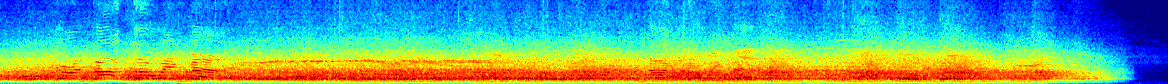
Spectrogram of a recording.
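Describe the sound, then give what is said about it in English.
A large crowd at a rally for Vice President Harris in Las Vegas roars and cheers continuously, a dense wall of voices with shouts and whoops layered over it, staying loud and steady for about ten seconds before cutting off abruptly. “I want you to just hear the crowd, a quick snippet.”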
